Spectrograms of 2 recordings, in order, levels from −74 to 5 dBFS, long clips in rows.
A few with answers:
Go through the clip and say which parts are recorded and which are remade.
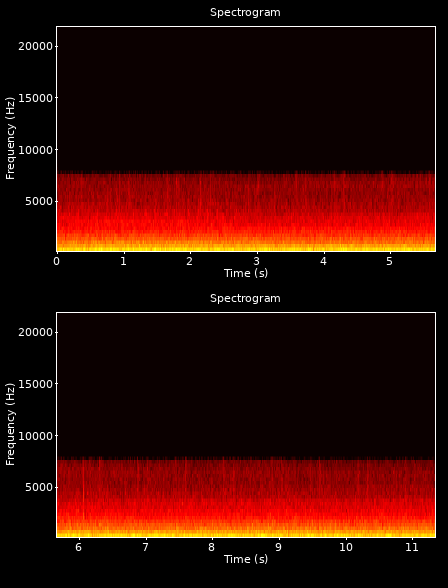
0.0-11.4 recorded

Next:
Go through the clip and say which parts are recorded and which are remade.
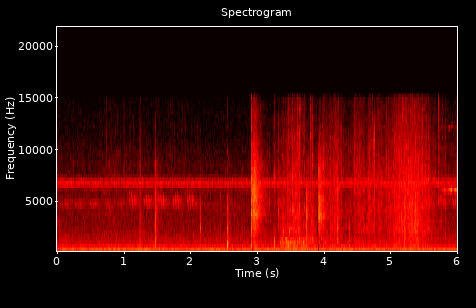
0.0-6.0 recorded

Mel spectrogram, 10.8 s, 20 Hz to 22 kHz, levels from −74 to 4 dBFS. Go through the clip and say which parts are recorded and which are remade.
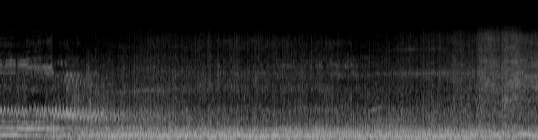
0.0-0.6 recorded; 0.6-2.1 remade; 2.1-3.7 recorded; 3.7-7.2 remade; 7.2-10.8 recorded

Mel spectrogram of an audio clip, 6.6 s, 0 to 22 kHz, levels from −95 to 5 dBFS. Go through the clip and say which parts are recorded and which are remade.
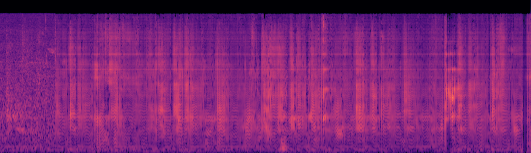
0.0-0.7 recorded; 0.7-6.6 remade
